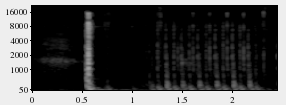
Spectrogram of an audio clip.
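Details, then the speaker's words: Truck centre armrest lid rattle, still present even with the lid locked: a hard thunk, then quick plastic clacks about six a second as the loose lid is rocked. The fix is a small piece of tape. "still there's a rattling issue that's going on in this truck."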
